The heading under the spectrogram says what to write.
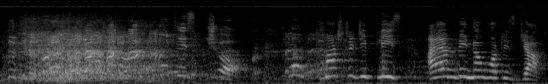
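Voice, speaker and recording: A puzzled, earnest student. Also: female voice, very high voice, very animated, takes it slowly, a loud crowd, heavy background noise, full character voice. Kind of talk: 1970s sitcom acting.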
